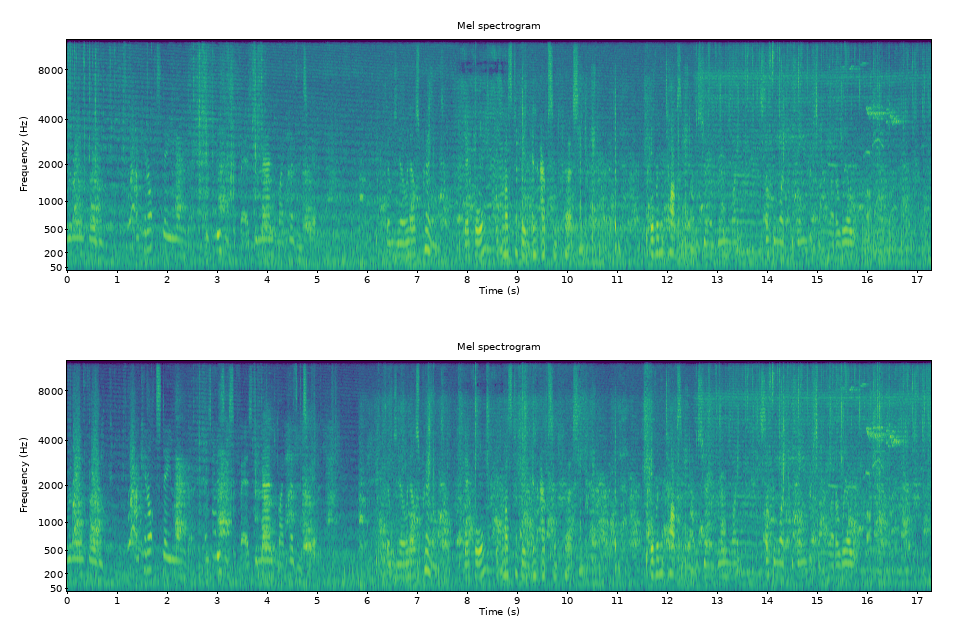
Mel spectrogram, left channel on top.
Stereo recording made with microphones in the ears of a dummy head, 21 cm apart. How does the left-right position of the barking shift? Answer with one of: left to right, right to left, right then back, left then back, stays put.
stays put.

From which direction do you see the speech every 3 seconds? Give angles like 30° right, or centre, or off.
30° right, 30° right, 10° right, centre, 20° right, 30° right.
